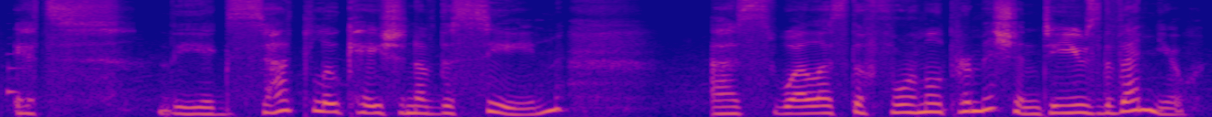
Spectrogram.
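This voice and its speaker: A woman voicing a calm formal young woman. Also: mid-range voice, moderate pace, natural voice. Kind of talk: video game voice acting.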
